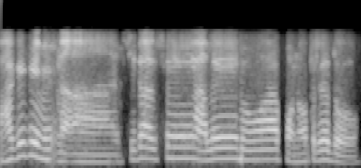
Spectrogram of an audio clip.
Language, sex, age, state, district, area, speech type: Santali, male, 18-30, West Bengal, Bankura, rural, conversation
